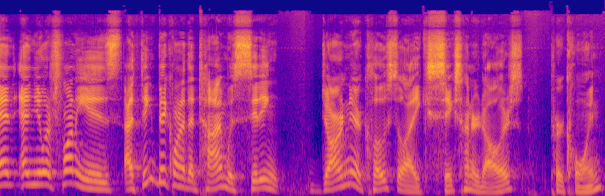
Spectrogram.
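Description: An animated man talks at a fairly quick pace and fairly high pitch, with vocal fry, very wide pitch swings and very even loudness on a very clean recording with a silent background. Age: 20s. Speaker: podcast host. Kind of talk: casual chat.

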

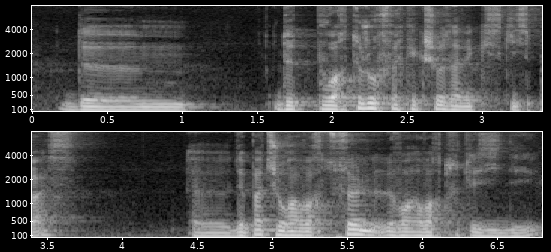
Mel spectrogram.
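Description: At a moderate pace, a man talks in a fairly low pitch with a dark, mellow tone, a somewhat breathy quality, ordinary pitch variation, and long, frequent pauses. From Belgium, Walloon Brabant. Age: 40s. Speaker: improv performer and social entrepreneur. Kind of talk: interview. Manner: halting, many fillers and repetitions.

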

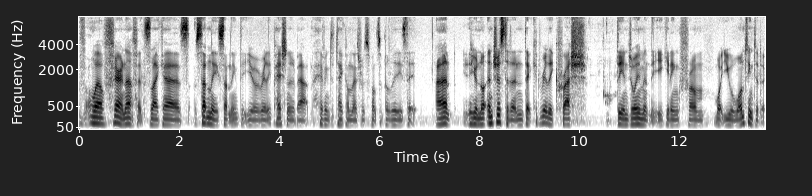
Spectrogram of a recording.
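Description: A man with a New Zealand accent, fairly low-pitched, at a fairly quick pace and with fairly even intonation. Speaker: podcast host. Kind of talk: interview.

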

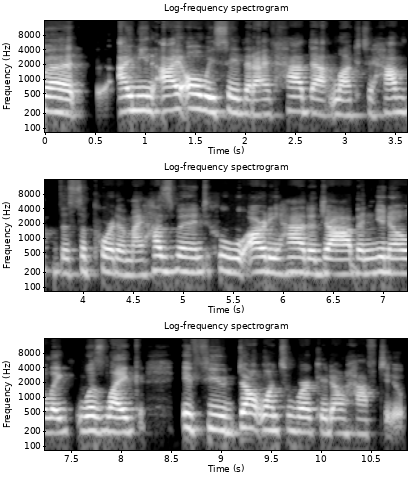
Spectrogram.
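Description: Speaking with a Bosnian accent, a woman uses a medium pitch, a flat, monotone intonation and a moderate pace on a very clean recording with a silent background. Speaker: podcast agency founder. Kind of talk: interview.

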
